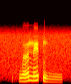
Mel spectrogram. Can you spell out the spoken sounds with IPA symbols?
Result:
h w əː˨˦ n e˦˥ t̚ ŋ ṳ˨˩

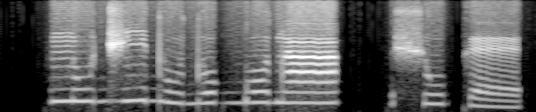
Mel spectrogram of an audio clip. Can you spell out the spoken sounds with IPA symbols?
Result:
n u˦ d͡ʒ i˦ d u˧ d o˦ ɡ͡b o˦ d ã˦ | ʃ u˧ k ɛ˨

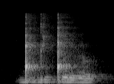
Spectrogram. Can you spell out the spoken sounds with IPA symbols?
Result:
ɡ͡ǃ i d i ǃ ĩː ʊ̯

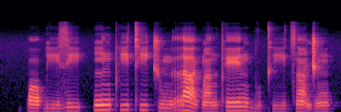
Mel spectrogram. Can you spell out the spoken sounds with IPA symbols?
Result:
p ɔ˨ ɓ iː˨ z i˦ | ĩ˦ n pʰ i˦ tʰ i˦ t͡ʃ u˨ m r a˦˨ k͡p ã˨ n pʰ eː˦ n ɡ͡b u˨ kʰ iː˨ t͡s ã˦˨ d͡ʒ ũ˦

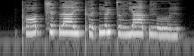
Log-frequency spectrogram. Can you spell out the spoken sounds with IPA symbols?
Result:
pʰ ɔː˨˥ t̚ t͡s ɵ˧ t̚ l aː˧ j pʰ ɵ˨˥ t̚ n̪ ɵ˥ ɥ t̪ ʊ˨˧ ŋ j aː˥ p̚ ŋ uː˨˩ n

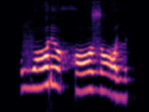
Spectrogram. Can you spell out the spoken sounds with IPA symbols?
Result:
v ɔ ɾʲ ɔ x ɔ z ɔ lʲ

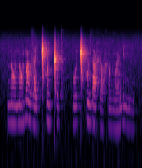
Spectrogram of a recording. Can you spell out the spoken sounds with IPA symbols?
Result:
n ɔ̃ ʊ̯ n ɔ̃ ɓ ɛ̃ lˠ z a ʎ ǁʰ ɔ̃ ʎ ǁ u tʰ ə kʷ k͡p u ɪ̯ ǁʰ ũ z ɾ a x i lˠ x ɛ̃ ŋʷ ɛ̃ ɗ i

